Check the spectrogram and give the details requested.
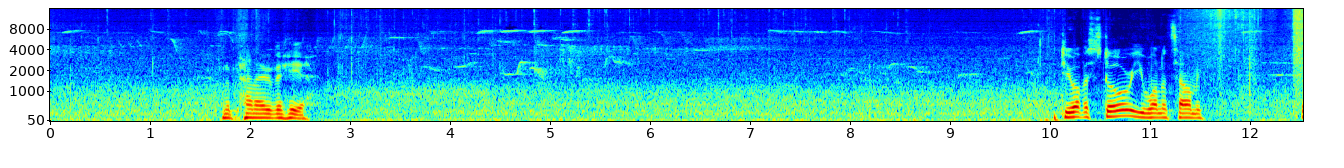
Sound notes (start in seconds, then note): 3.3 birds chirping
